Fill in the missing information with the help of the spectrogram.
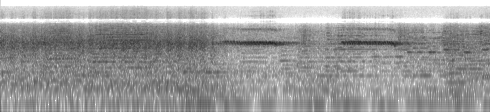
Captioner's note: whistle tweets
